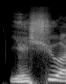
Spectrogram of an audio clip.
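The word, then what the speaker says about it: ישוע: 슈아 라고 불러 거든요 히브리 말로 예수와 그렇죠 좀 예 슈아 라고 부르는 사람들이 많습니다 우리도 한번 따라 합시다 예수와 다른 신 이름이 아니에요 이 거액 씨가 가 예수님을 원래 원음에 가깝게 발음하면 예 슈아가 되는 겁니다 따라 써요 예수와 예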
